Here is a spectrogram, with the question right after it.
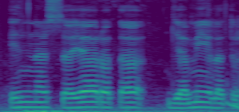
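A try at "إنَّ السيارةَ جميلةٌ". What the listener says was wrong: Iya, bagus.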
